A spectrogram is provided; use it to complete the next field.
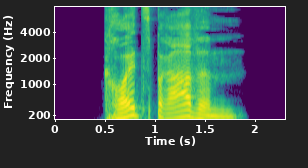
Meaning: strong dative masculine/neuter singular of kreuzbrav
- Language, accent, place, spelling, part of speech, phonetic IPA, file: German, Germany, Berlin, kreuzbravem, adjective, [ˈkʁɔɪ̯t͡sˈbʁaːvəm], De-kreuzbravem.ogg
